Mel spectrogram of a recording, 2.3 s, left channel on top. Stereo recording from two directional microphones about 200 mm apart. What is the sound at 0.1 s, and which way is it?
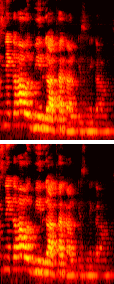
A woman's voice, 5° right (ahead or behind).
